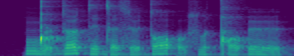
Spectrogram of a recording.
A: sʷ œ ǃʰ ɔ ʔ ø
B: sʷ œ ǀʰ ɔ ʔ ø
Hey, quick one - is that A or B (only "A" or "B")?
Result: A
